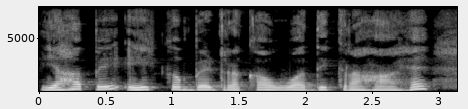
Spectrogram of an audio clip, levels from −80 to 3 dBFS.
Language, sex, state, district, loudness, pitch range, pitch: Hindi, female, Karnataka, Bangalore, -16 LUFS, 160-230 Hz, 190 Hz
